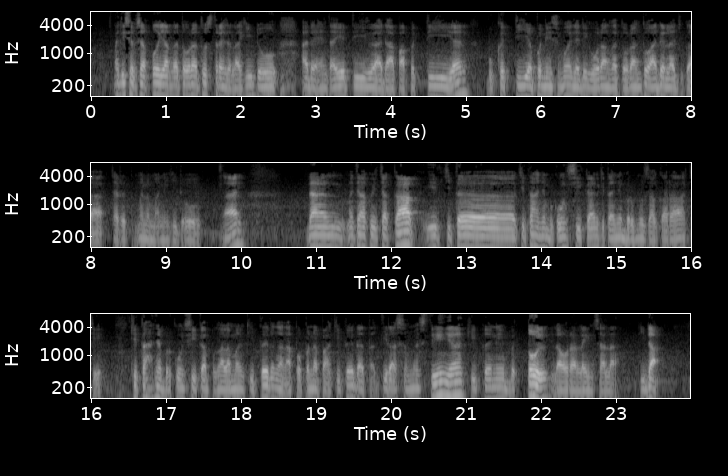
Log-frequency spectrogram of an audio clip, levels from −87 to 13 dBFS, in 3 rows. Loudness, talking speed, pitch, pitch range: -28 LUFS, 165 wpm, 100 Hz, 95-105 Hz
